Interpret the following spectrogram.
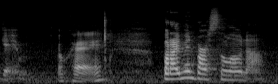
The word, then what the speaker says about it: Barcelona: But I'm in Barcelona, or as some people say, Barcelona. They do? Yeah, because I think that they pronounce that sound a th in that area.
